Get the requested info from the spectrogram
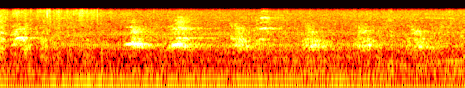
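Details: Teddy, a one-year-old Labrador Retriever needing a home, gives soft breathy bursts roughly twice a second in an irregular rhythm, while a person quietly praises him as a good boy.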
